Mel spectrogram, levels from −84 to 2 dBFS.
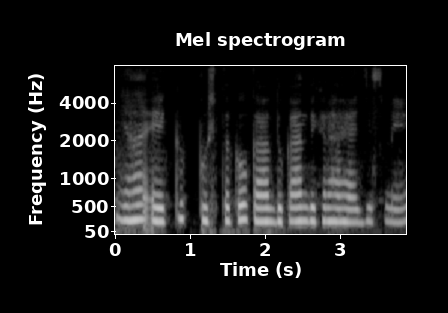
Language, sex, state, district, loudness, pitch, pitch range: Hindi, female, Bihar, Gopalganj, -25 LUFS, 240 Hz, 235-250 Hz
